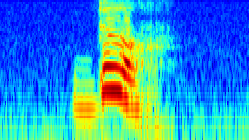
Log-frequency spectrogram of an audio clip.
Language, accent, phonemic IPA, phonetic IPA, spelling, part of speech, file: Armenian, Eastern Armenian, /doχ/, [doχ], դոխ, noun, Hy-դոխ.ogg
- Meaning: 1. mill hopper (a funnel-shaped container, whence the grist is discharged into the mill) 2. dove, pigeon 3. chick of a dove, pigeon 4. chick of a hen 5. kitten 6. a young child, chick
